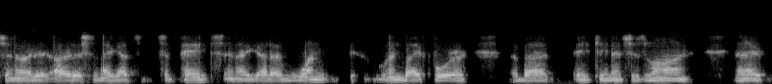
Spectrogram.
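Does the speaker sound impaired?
Yes: Parkinson's; past cancer.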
